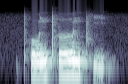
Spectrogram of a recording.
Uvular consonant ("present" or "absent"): absent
